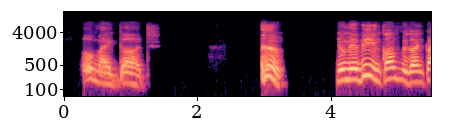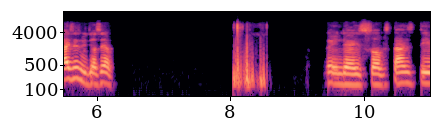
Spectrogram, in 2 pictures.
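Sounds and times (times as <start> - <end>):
man clearing throat: 3.0 - 3.3.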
